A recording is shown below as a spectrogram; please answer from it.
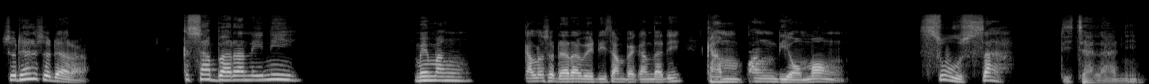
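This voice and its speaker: Lively preaching man, lilt. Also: mid-range voice, slow, pauses often. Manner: conversational, asks the audience questions, acts out quoted speakers. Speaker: Buddhist Dhamma teacher. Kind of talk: sermon.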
